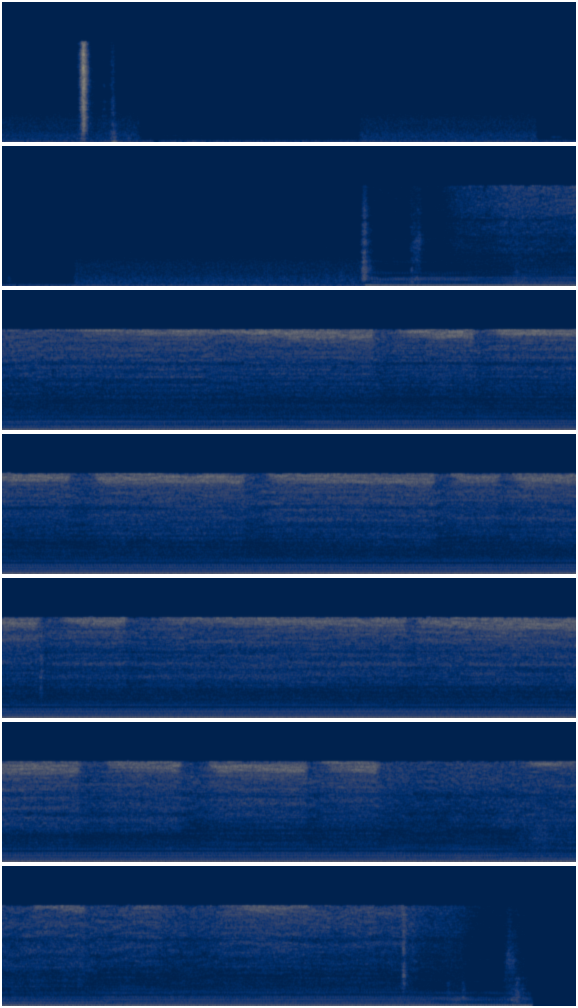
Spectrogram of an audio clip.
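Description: Airbrush spraying: a steady hiss of air over the steady hum of its small air compressor, starting about seven seconds in and stopping just before the end. A single sharp tap sounds about half a second in.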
